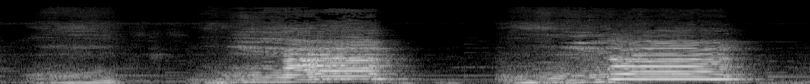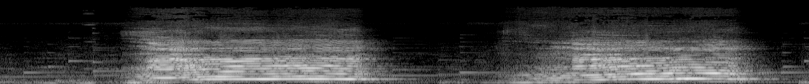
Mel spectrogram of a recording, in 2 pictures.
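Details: A cow lowing in four long, strong moos spaced about four seconds apart, each starting low, rising into a full harmonic bellow and tailing off.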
